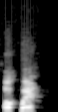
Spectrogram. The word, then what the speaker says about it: Akbe: But the proper way to actually pronounce the short form of my name is Akbe.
